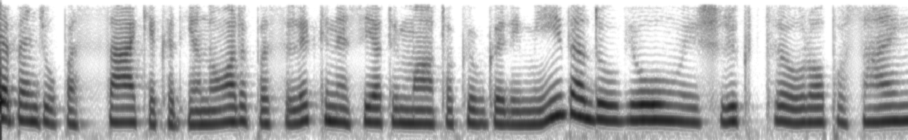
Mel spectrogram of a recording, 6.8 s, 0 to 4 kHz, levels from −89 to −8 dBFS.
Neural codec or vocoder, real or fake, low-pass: codec, 24 kHz, 0.5 kbps, DualCodec; fake; 3.6 kHz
